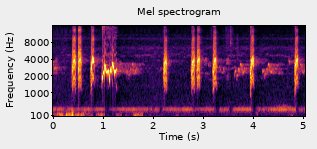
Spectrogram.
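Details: Song of a sooty-headed bulbul for luring wild birds and as a master recording for caged birds: sharp chirps and one quick twisting warble, over a faint steady hum.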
